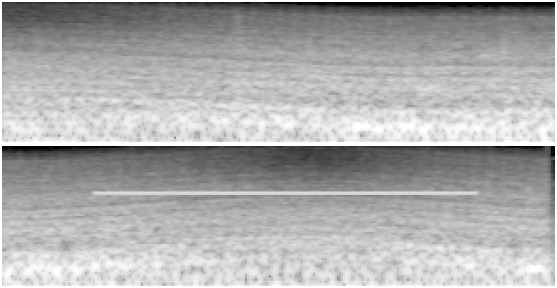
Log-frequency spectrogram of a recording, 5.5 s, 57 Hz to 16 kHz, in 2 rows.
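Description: Reversing beeps from a vehicle in the Farming Simulator 19 video game: a steady high warning tone sounds over a constant low engine drone through the second half.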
